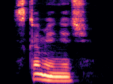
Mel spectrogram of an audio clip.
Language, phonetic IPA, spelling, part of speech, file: Polish, [skãˈmʲjɛ̇̃ɲɛ̇t͡ɕ], skamienieć, verb, LL-Q809 (pol)-skamienieć.wav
